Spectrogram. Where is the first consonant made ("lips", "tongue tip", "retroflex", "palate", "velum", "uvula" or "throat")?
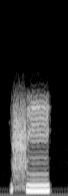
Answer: lips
